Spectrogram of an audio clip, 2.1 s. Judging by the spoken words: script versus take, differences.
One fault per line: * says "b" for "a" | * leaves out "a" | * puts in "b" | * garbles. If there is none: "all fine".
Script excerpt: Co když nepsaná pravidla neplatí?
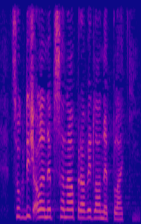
* puts in "ale"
